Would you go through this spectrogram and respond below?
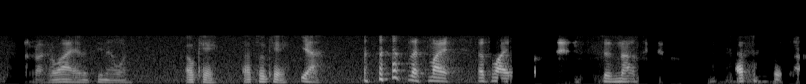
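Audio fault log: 0.22–0.44 s, 4.92–6.02 s and 6.39 s to the end, speech suppressed in double talk: the speech dips by about 15 dB in the first stretch, then by as much as about 40 dB later. This is likely an echo canceller turning down the talker while the far side spoke.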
